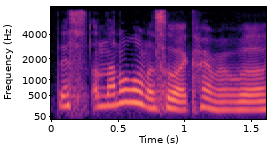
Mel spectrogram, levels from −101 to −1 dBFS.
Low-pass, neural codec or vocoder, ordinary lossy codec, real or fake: 7.2 kHz; codec, 16 kHz, 16 kbps, FunCodec, trained on LibriTTS, 50 frames a second; none; fake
